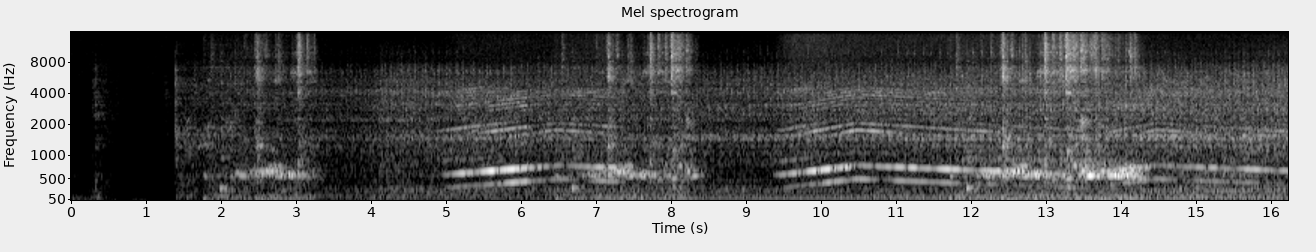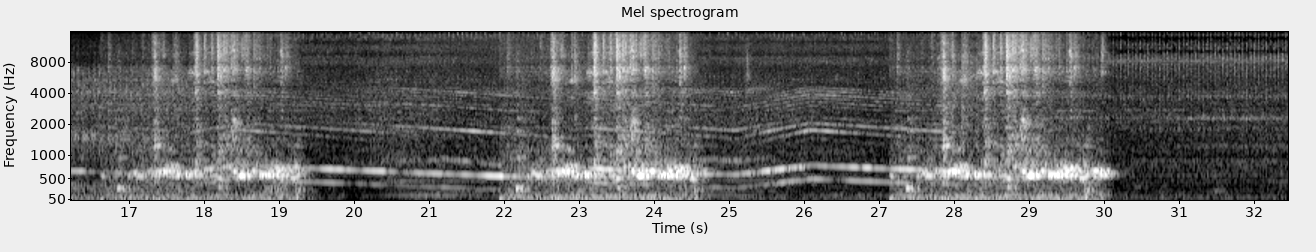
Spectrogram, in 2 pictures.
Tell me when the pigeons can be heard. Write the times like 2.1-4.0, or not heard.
1.8-3.3, 6.5-8.4, 11.7-14.3, 16.6-19.4, 21.9-24.7, 27.1-30.1.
